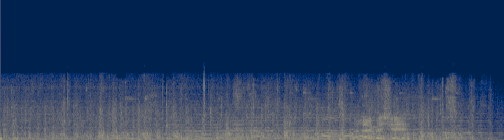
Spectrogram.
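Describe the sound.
Hooves of Mujahideen horsemen's horses clip-clop in a steady run of repeated beats, set within a busy, dense mix of background sound and indistinct voices, in a Rambo film scene.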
